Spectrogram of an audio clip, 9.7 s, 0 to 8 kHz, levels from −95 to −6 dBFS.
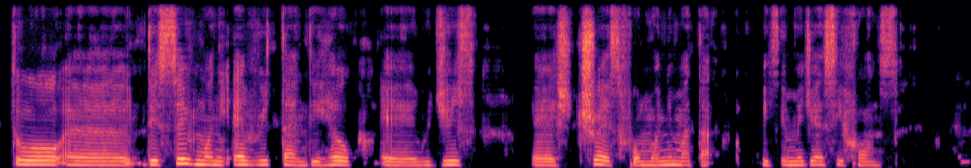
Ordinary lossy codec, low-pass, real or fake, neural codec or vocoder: none; none; fake; codec, 16 kHz, 4.8 kbps, FACodec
